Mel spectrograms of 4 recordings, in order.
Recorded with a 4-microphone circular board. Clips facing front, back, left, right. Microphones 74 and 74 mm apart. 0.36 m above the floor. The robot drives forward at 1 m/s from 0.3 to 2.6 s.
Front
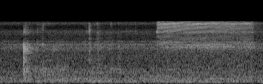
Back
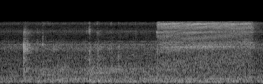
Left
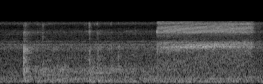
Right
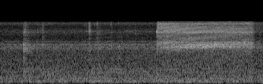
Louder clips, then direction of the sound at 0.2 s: Front 1 dB, left 8 dB; 70° left.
